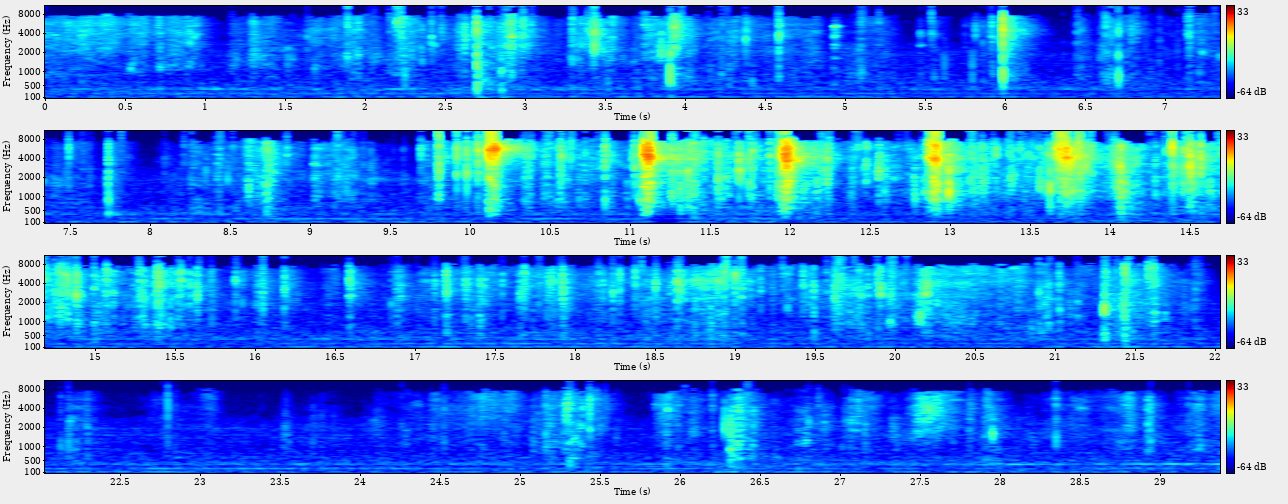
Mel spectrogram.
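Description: Tissue paper and plastic packaging crinkling and rustling as a planner cover is unwrapped by hand. The crackles are scattered, with the loudest, densest run about ten to fifteen seconds in.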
